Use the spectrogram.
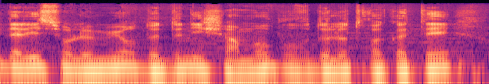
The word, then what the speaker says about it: Denis Charmot: Et donc il suffit d'aller sur le mur de Denis Charmeau pour vous de l'autre côté. Vous tapez Denis Charmeau, comme ça se prononce, c'est H-A-R-M-O-T.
